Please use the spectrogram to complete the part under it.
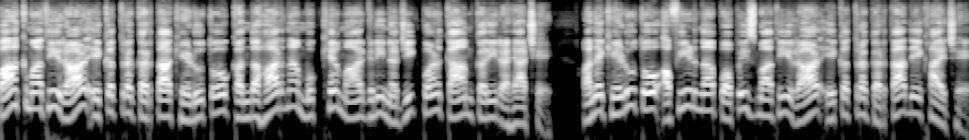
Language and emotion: Gujarati, neutral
